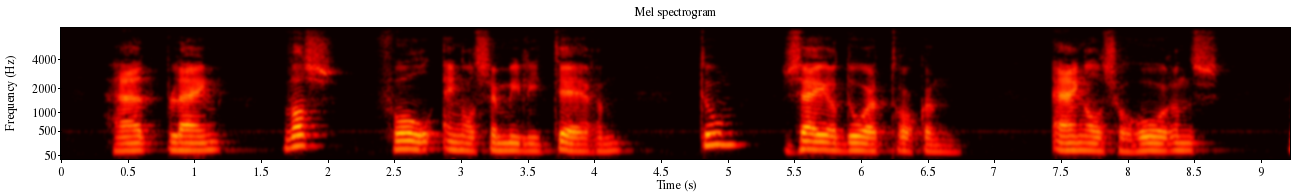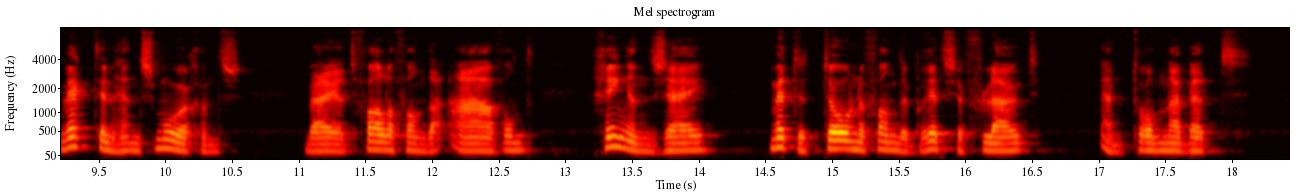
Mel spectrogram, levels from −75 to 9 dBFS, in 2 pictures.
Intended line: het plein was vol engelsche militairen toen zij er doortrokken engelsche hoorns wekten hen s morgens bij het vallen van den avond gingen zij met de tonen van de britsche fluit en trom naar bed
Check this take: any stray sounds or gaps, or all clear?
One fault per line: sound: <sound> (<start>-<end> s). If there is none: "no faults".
no faults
